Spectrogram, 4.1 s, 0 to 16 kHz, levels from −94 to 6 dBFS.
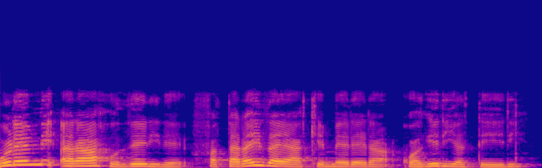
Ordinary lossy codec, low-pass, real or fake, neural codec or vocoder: Opus, 64 kbps; 7.2 kHz; fake; codec, 16 kHz, 16 kbps, FreqCodec, larger model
